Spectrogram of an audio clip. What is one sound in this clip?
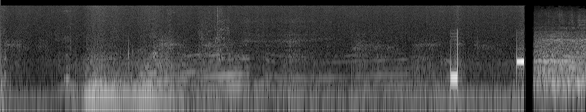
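A car engine idles and revs up inside the cabin.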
